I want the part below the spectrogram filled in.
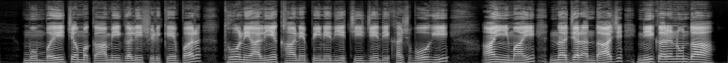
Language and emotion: Dogri, surprised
